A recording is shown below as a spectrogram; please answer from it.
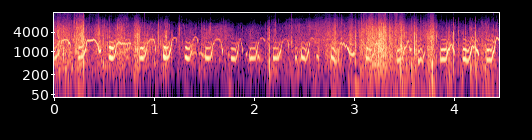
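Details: Domestic guinea pig wheeking loudly, a rapid string of rising, whistle-like squeals repeated about three per second, with some rustling underneath.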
